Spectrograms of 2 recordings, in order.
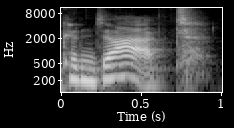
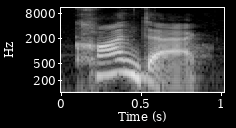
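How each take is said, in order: First: The stress is on the second syllable. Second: The stress is on the first syllable. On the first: It is a verb: to lead or direct. "when you use it as a verb" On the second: It is a noun: behavior. "It is pronounced as Conduct means behavior, it is a noun"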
